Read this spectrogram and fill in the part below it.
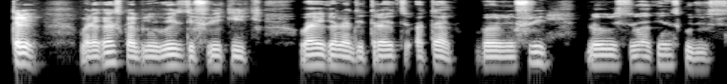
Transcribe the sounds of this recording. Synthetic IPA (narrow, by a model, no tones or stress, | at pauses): tɾemʔa̰dakaskabĩnwesdefɾikikwaiɡanadetɾatṵʔatak̚ | bɔɾdefɾi | lowisuhakẽnskudus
